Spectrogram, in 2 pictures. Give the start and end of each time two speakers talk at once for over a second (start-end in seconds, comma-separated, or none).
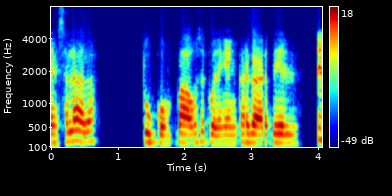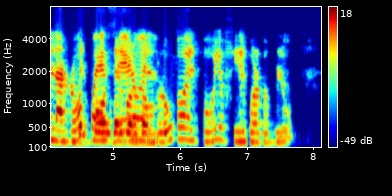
4.4-6.0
